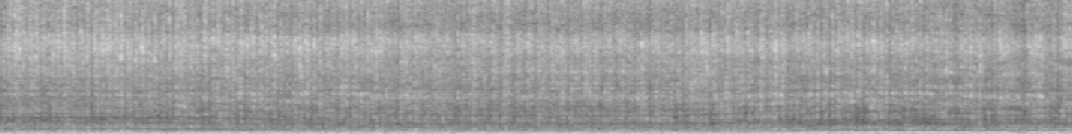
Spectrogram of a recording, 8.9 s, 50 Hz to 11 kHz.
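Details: Engine with custom cam (222/226 duration, .629 lift, 112+3 LSA), cat-back with mid muffler, stainless headers: lumpy uneven exhaust beat stumbling through revs and idle beyond normal cam chop; bad misfire, cause unconfirmed.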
